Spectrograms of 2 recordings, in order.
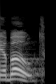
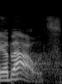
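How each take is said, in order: First: The word sounds much like 'a boat'. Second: The word sounds like plain local 'about'. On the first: The speaker is from somewhere else. "You could tell he's not where I'm from because we don't say about" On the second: The speaker is from here. "we say about"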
